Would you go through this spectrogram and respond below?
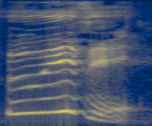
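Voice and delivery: high, loud cartoon question; Patrick voice. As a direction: ask eagerly. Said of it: "Patrick asks".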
